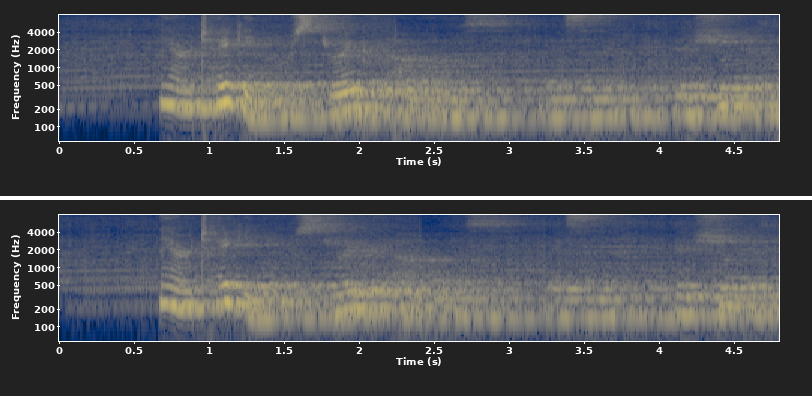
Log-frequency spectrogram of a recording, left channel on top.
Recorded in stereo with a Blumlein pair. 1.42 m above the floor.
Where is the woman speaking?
20° right, 0.6 m; by 4.8 s 75° left, 3 m.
